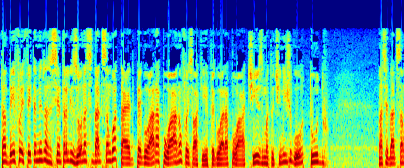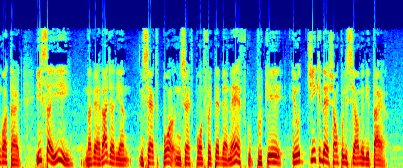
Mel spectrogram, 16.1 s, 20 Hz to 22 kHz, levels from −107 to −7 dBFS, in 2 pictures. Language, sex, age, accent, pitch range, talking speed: Portuguese, male, 40-59, Brazilian, 125-180 Hz, 195 wpm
